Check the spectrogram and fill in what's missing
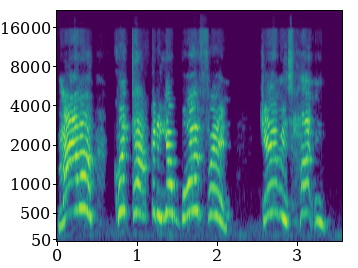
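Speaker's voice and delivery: put-on very high crazy old lady voice. Joking after mentioning a student yelling: put-on crazy old lady mom voice. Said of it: "this crazy old lady mom".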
